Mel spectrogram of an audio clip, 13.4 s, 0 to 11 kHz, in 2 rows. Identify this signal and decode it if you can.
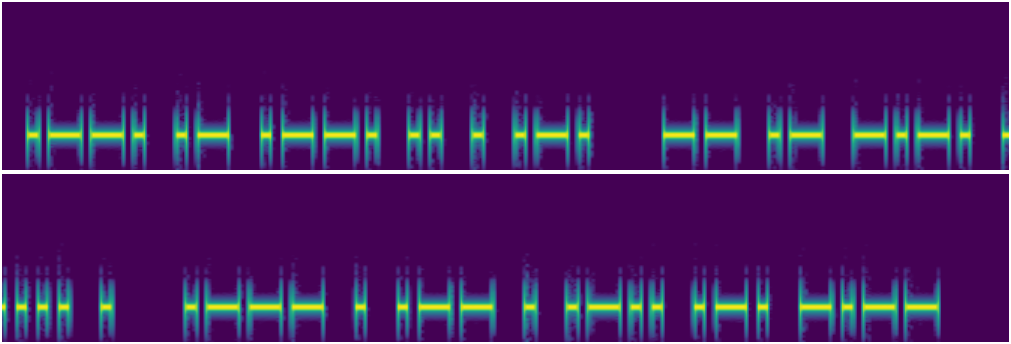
Morse code, heard as a keyed tone, about 17 wpm, 700 Hz. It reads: PAPIER MACHE JEWELRY
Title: Pangram Challenge v2 - 17wpm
